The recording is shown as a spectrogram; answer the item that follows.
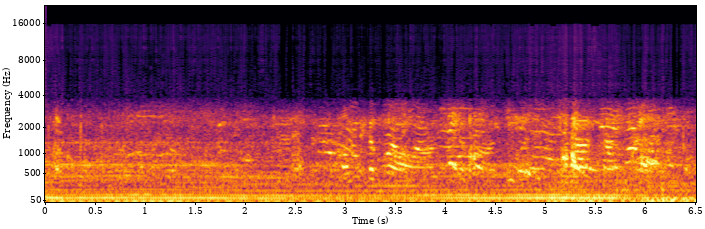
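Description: A car engine idling steadily, with people talking over it from about halfway through.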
